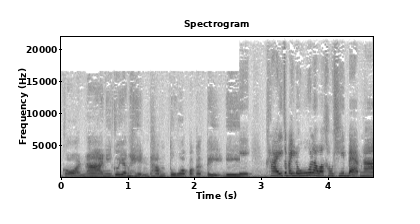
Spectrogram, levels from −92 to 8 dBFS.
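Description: Throughout, the speech has a swirly, hollow smear and blurred consonant attacks. This is generation loss, likely from about seven passes through a Vorbis-style codec near 62 kbit/s. A single encode at that rate would not sound this smeared.

From 2.69 s to the end, a section at the wrong speed runs 1.35 times too fast, likely from being fitted to the wrong clock. The voice turns hurried and rises about five semitones. Unlike a pitch shift, tempo and pitch move together.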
